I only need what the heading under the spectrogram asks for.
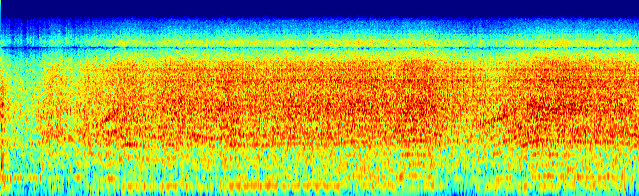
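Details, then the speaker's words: Mini Cooper with supercharger, after water pump, cooler lines and oil filter work: engine revs with an uneven, stumbling beat, misfiring; erasing codes didn't help, throttle body suspected, not confirmed. "Definitely sounds like it's misfiring."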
